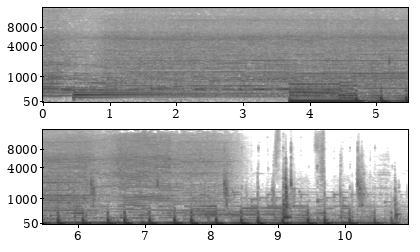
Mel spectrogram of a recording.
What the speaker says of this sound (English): I used my jigsaw to cut it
